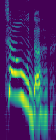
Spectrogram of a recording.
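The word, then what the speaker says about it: चौदह: കൊടുത്താൽ ഇത് എന്ത് വായിക്കും ചയുടെ കൂടെ ഔ എന്നുള്ള ചിഹ്നം ഇട്ടു കൊടുക്കുമ്പോൾ ചൗ എന്ന് വായിക്കുന്നു ഇതെന്താണ് ദ ആണ് ഇത് ഹാ ആണ് ചൗദഹ് ചൗദ എന്ന് വെച്ചാൽ എന്താണ്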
